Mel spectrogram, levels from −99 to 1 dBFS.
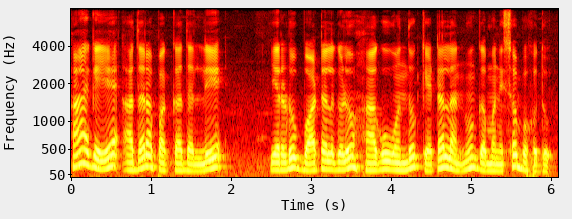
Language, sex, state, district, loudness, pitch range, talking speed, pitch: Kannada, male, Karnataka, Bangalore, -14 LUFS, 125-175 Hz, 110 wpm, 145 Hz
